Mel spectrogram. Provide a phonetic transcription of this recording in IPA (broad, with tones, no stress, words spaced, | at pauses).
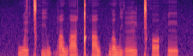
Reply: wə̃˨ǀʰi˨w bɑ˨w ɑ˨˦ǃʰɑ˨w kʷɑ˦wi˨ŋʷə̃˦ʒ ǀʰɔ˦hĩ˦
